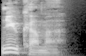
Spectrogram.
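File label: "newcomer", British English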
